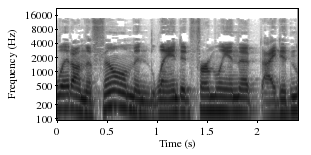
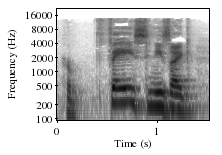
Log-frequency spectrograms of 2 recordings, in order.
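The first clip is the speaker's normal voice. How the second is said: ordinary delivery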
